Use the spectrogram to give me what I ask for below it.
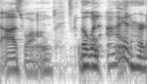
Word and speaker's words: Aswang: always heard of it called like awang which is probably just an Americanized you know mispronunciation mispronunciation yeah so I think it is awong but when I had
